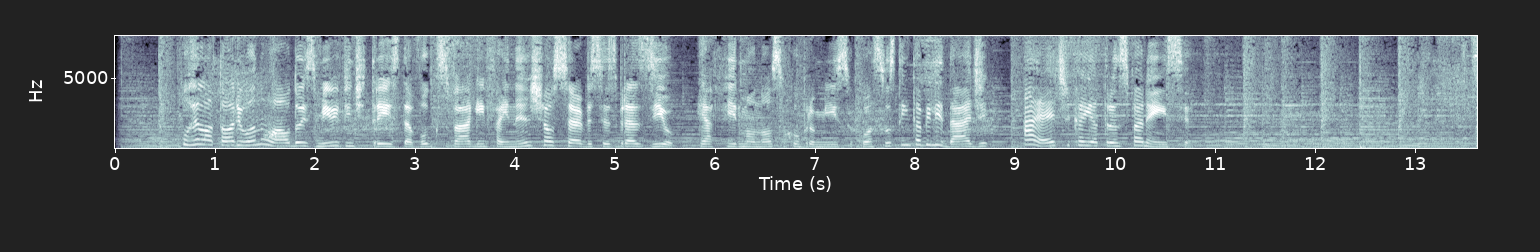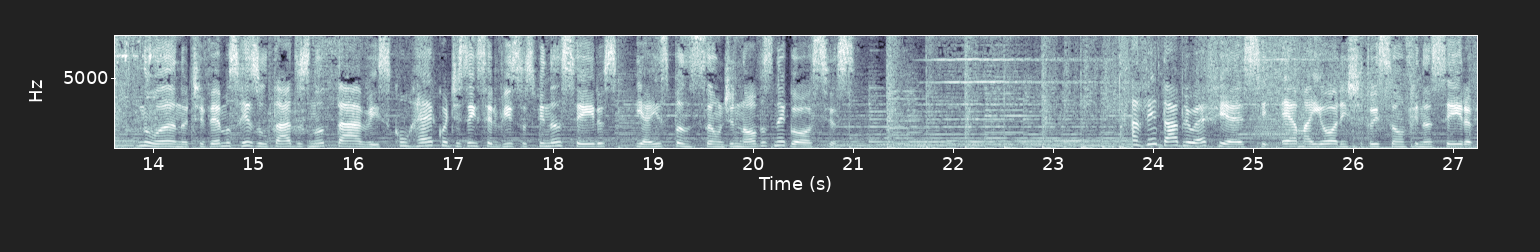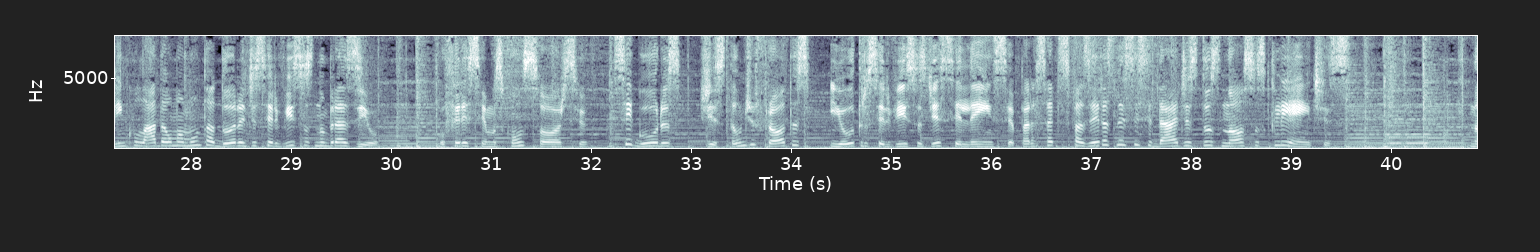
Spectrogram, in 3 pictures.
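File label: female voice, Commercial, Brazilian Portuguese; voice demos; GoLocalise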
